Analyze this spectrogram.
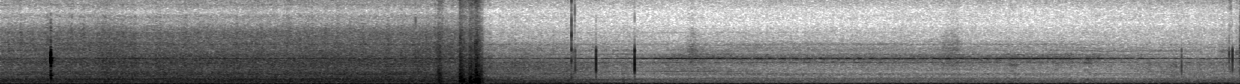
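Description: A train running, heard from on board at an open window: a steady low rumble throughout. A brief, louder rush of noise comes about six seconds in.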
